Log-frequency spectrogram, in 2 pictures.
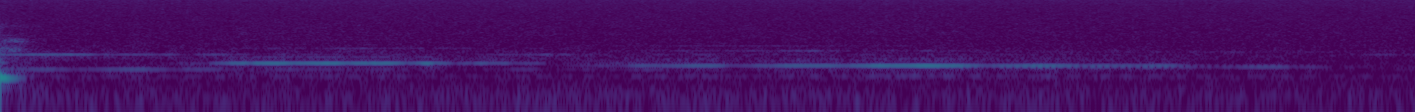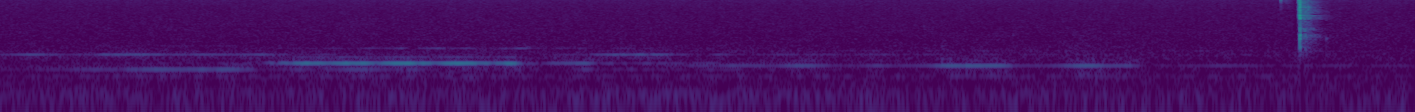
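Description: Very faint, slow melody of soft, pure held tones, each note lasting a second or two before the pitch shifts, under near silence. A single sharp click comes near the end.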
